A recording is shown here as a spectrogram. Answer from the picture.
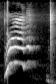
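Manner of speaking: very high, loud "Bread?"; shocked shriek. Acted. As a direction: screech it in disbelief.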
